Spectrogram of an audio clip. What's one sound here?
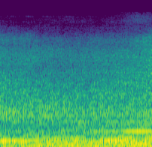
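Cars drive past on a road.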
